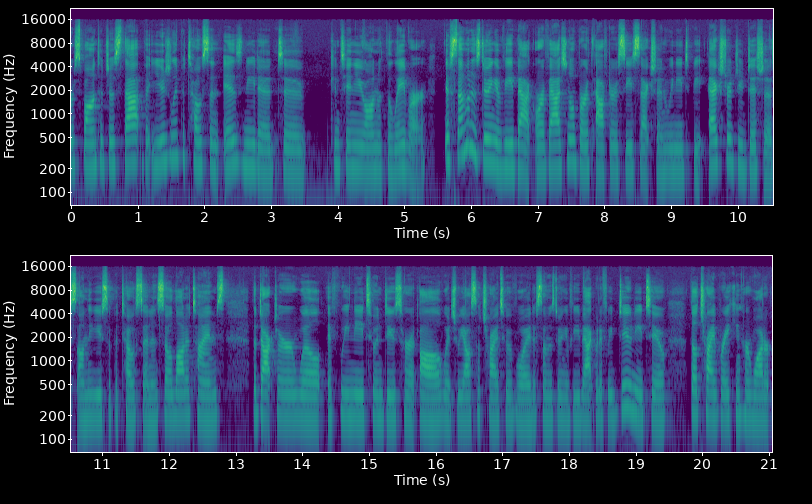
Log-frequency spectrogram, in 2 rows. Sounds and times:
Speech: 0:00.0 - 0:21.0.

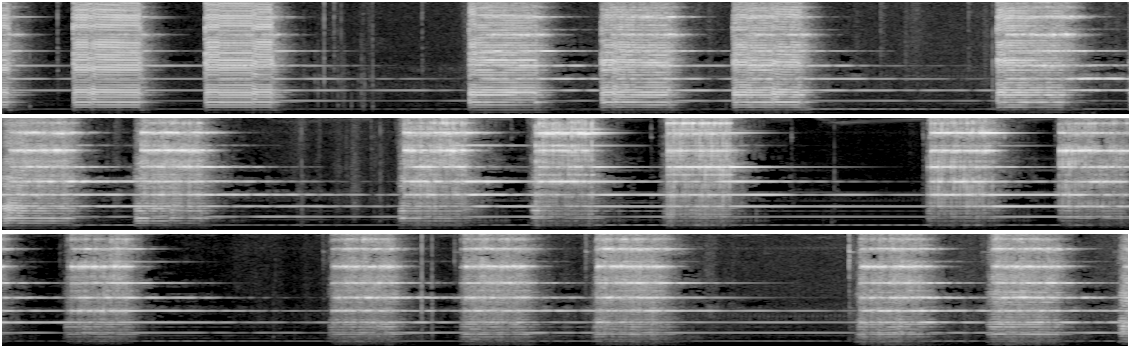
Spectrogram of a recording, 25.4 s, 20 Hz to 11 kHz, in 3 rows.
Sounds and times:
Fire alarm: 0:00.0 - 0:25.3.

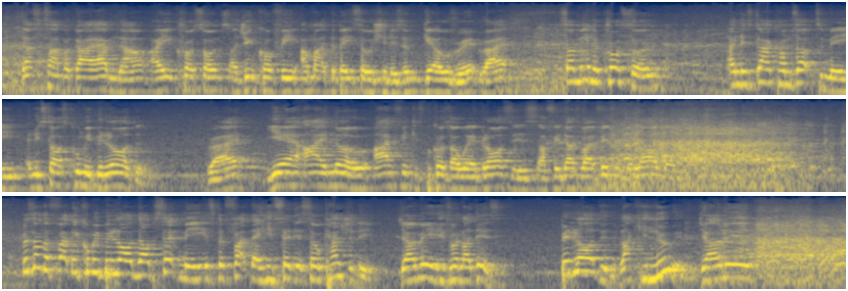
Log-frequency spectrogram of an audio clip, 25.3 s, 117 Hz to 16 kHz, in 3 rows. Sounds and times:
Male speech, man speaking: 0:00.2 - 0:06.6, 0:07.2 - 0:15.2, 0:17.1 - 0:24.5.

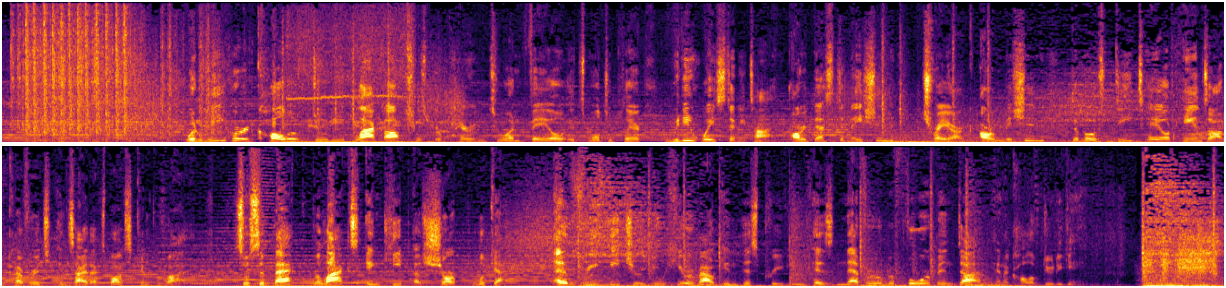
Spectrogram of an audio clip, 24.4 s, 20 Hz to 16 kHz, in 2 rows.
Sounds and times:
Music: 0:00.0 - 0:24.4
Speech: 0:01.9 - 0:23.1.

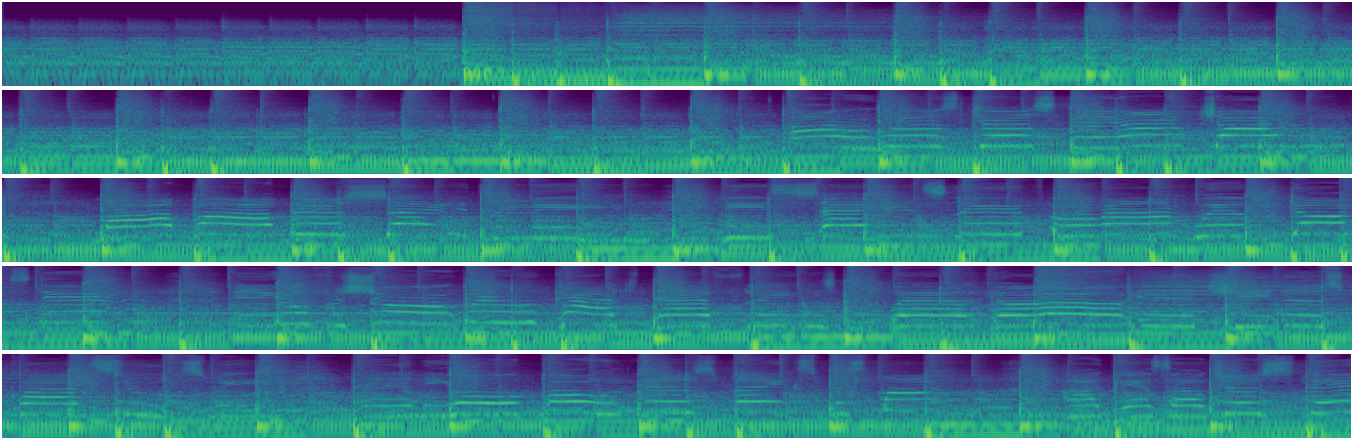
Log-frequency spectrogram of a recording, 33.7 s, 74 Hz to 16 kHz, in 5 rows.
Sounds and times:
Independent music: 0:00.0 - 0:33.7.

